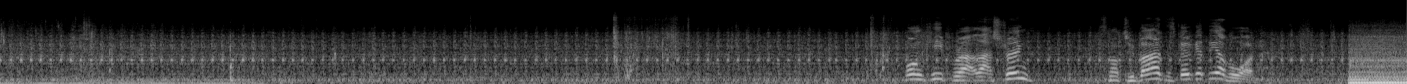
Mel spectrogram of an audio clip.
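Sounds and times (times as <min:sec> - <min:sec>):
boat engine idling: 0:00.0 - 0:14.0
splash in water: 0:06.1 - 0:06.9.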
